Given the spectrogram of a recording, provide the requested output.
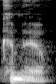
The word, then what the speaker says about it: Camus: Anybody that has ever read Albert Camus, and if you look it up, it's spelled Camus, so it looks like Camus, but it's Albert Camus.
